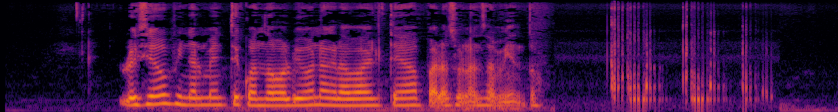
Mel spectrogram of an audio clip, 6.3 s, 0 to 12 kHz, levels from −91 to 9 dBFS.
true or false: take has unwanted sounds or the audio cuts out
true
